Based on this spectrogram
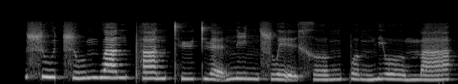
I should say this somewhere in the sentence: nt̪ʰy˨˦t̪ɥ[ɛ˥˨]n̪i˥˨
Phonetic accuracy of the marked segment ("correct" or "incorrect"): incorrect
